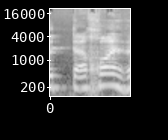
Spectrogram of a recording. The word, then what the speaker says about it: اتَّخَذَ: پر پڑھیں گے۔ وَقَالُوا اتَّخَذَ اللَّهُ، خا کو بھی پر پڑھنا ہے، لفظ اللہ کو بھی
